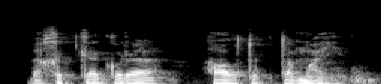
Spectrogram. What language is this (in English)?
Bashkir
